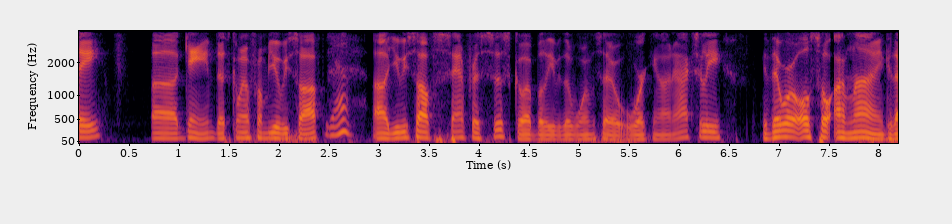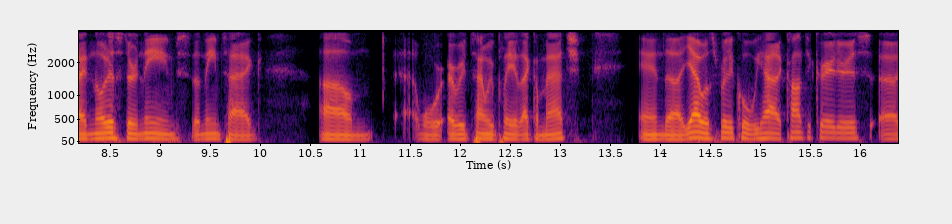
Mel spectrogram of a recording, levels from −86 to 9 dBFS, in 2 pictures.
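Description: No technical faults are audible, and the audio comes through a call path whose content stops at about 4 kHz, which fits a narrowband G.711 mu-law codec at 64 kbps.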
